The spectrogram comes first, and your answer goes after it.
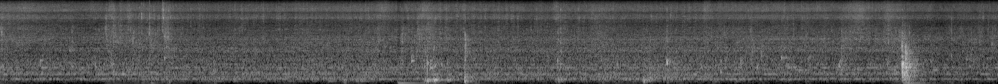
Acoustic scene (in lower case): restroom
